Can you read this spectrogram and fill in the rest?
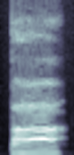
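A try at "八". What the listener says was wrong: Make sure your ah sound is open and clear, almost like the ah in father.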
